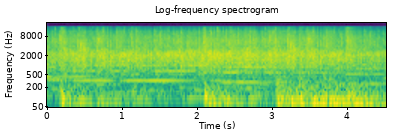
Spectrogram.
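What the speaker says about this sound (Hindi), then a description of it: "एक बार जोरदार तालियां" Audience applause fills a hall at an e-commerce summit, continuous dense clapping with a steady tone running underneath, loud and sustained from start to finish.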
